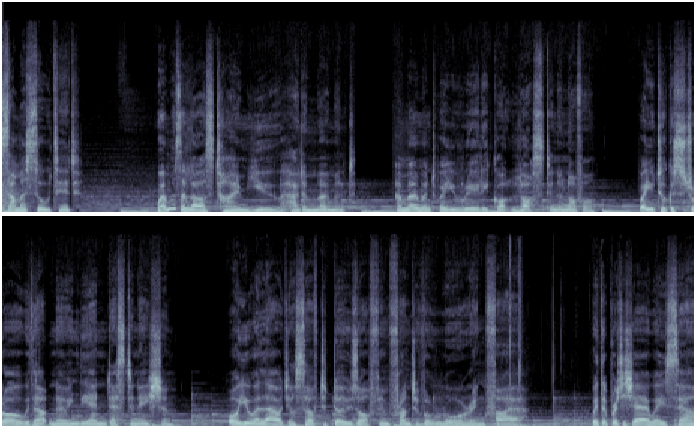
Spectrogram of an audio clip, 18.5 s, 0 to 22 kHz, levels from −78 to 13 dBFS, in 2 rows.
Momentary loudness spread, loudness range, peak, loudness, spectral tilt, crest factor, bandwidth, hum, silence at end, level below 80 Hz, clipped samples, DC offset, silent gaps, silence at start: 12 LU; 2 LU; 0 dBFS; -14 LUFS; -4.5 dB/octave; 14 dB; 19.5 kHz; none; 0 s; -32 dBFS; under 0.1%; under 0.1%; none; 0 s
